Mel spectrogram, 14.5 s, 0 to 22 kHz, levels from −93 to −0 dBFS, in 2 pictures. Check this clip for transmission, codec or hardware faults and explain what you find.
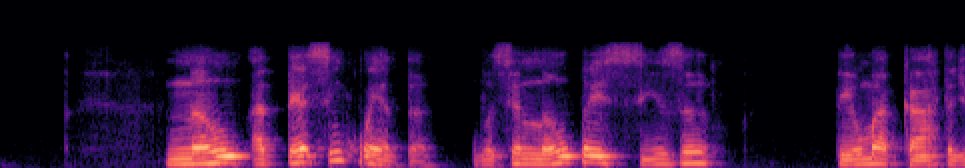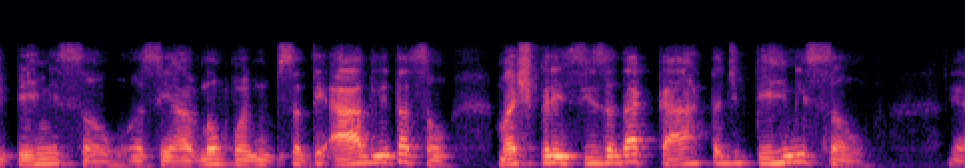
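One transmission fault appears: AMR bit errors from 2.24 to 2.31 s. This is a roughly 70 ms burst, which fits three corrupted 20 ms frames. About 5 percent of the weakly protected bits flipped, so pulse positions and fine pitch, gain and spectral values decode wrongly. The sound turns briefly hoarse and gargly at similar pitch and level. On a spectrogram the harmonics blur into blotchy noise. The waveform keeps its envelope but loses its regular periodicity. The surrounding AMR-WB coding at 12.65 kbit/s shows only light codec damage.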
